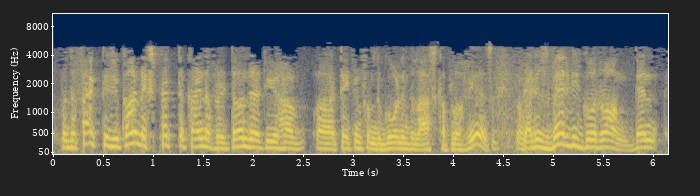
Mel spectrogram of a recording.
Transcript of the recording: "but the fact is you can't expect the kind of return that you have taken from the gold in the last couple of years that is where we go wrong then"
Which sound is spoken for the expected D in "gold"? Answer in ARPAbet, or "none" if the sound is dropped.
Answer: none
